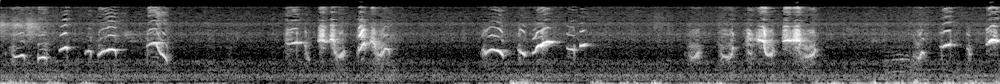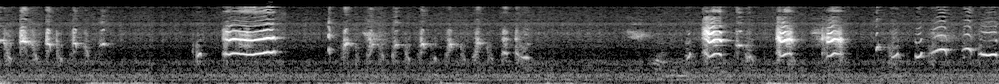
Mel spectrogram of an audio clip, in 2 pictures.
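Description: A cockatiel chirps and whistles in short bright phrases, some wavering up and down, over a low indoor hum.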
